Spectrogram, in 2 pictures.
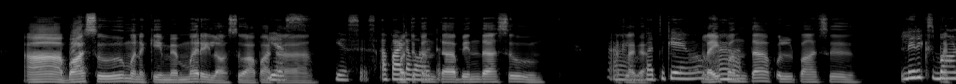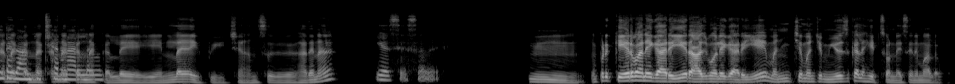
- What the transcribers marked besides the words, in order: in English: "యెస్. యెస్. యెస్"; other background noise; singing: "లైఫ్ అంతా ఫుల్ పాస్ నకనక నకనక నకలే ఏం లైఫీ చాన్సు"; in English: "లైఫ్"; in English: "ఫుల్ పాస్"; in English: "లిరిక్స్"; in English: "యెస్. యెస్"; in English: "మ్యూజికల్ హిట్స్"
- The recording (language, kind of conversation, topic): Telugu, podcast, ఎవరి సంగీతం మీపై అత్యధిక ప్రభావం చూపింది?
